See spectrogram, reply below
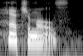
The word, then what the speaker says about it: Hatchimals: We were kind of... fighting over what the pronunciation of this is, and we settled on Hatchimals. – That's the exact pronunciation. Oh, Hatchimals.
